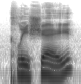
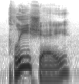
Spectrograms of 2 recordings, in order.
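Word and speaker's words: cliché: cli you could say cliche you could say cliche or you could say cliche you don't have the the long e in there cliche how do i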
